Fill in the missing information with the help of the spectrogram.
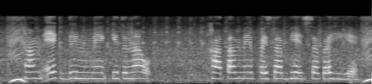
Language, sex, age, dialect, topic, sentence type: Magahi, female, 18-24, Central/Standard, banking, question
